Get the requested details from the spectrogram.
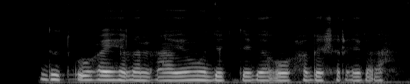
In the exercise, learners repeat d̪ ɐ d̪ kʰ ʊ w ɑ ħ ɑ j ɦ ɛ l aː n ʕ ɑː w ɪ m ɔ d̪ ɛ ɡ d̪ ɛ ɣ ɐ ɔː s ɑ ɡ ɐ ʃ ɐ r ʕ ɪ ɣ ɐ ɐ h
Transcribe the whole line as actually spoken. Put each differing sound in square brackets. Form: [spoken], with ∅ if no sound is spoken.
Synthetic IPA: d̪ ɐ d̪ kʰ ʊ w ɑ ħ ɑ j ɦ ɛ l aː n ʕ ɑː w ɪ m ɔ d̪ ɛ ɡ d̪ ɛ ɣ ɐ ɔː [ħ] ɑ ɡ ɐ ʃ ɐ r ʕ ɪ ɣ ɐ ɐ h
